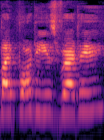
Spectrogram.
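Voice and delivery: ordinary talk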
